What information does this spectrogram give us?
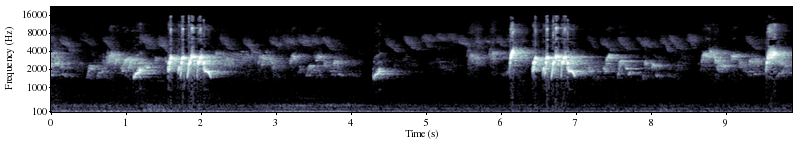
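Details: Caged red-whiskered bulbul with a twisting-style voice, stimulated to sing for fighting: bright warbled phrases sliding between mid and high pitch, loud bursts near the start and middle, with softer quick notes between and a faint low hum beneath.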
